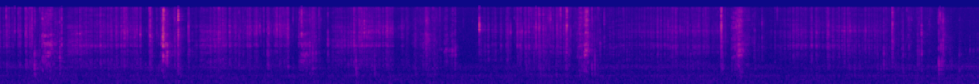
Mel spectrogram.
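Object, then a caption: Soap bar shaved with a small metal blade. A small metal blade shaves curls off the face of a palm-sized, solid pale cream bar of soap held in the hand, the shavings piling up on a white surface. The repeated scraping cuts give quiet, bright, crisp scratches with short rasping bursts and almost no low end.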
